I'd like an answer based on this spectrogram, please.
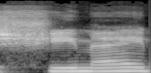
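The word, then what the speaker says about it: Chimay: So is it or is it chime? Because that's why I call it trime. I've heard it pronounced sheime. I've like I think that's the French French pronunciation is sheime.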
